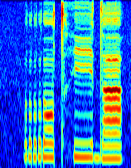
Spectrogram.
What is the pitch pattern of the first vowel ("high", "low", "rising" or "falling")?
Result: high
